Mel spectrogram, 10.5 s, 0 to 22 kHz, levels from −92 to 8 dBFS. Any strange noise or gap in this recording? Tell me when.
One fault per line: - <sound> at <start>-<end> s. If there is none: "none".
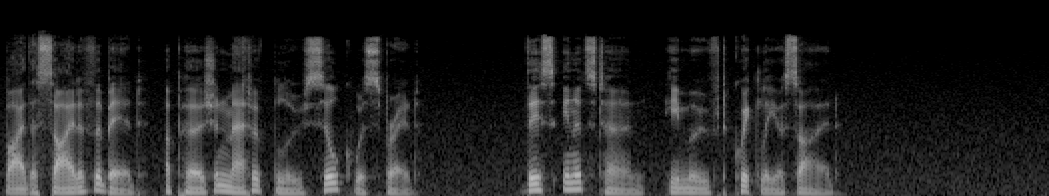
none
